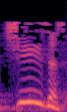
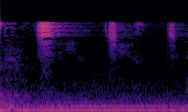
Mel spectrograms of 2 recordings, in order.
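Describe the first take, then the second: First: High-pitched imitated breakthrough cry; getting louder. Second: Barely audible, voiceless broken attempts; mute man struggling. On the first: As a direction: act out the mute man finally getting it out. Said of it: "he gets louder and louder". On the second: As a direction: imitate a mute man straining out first syllables. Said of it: "starts like this".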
